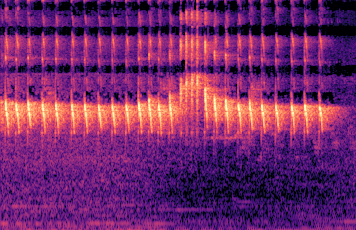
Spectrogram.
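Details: Training bulbul song for cage birds: continuous rapid chirps, high and sharp, repeated nearly three times a second, briefly rising in pitch midway before settling back into the same ticking rhythm.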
